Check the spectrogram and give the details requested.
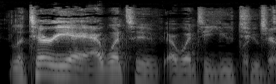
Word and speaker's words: Leterrier: Louis Leterrier? Leterrier.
